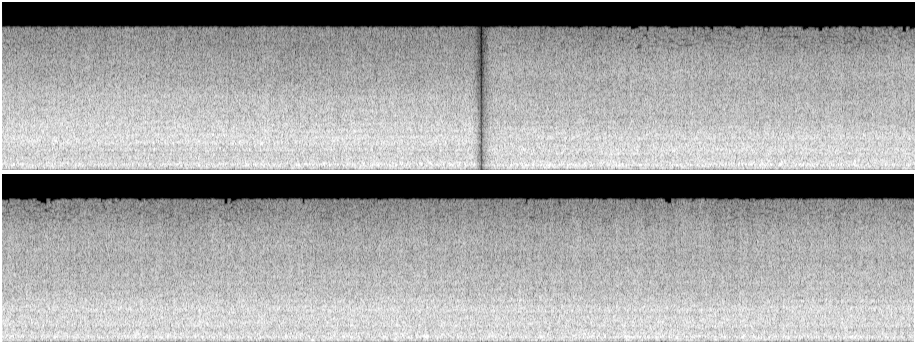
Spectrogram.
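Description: Bulk liquid nitrogen tank venting: a loud, steady rushing hiss of gas escaping, broken only by a brief dip about five seconds in.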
